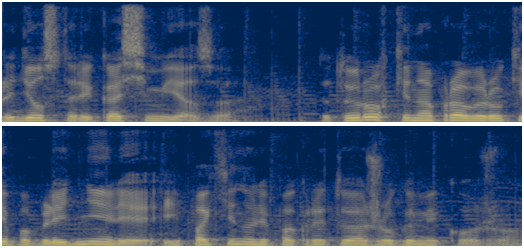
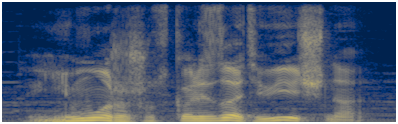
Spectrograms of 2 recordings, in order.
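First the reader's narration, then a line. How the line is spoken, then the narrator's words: Growling. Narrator (Russian): зарычал Симьяза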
